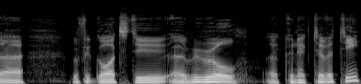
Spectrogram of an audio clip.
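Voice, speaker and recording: A dark, mellow, relaxed tone on a very clean recording with a silent background. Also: man. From Pretoria, South Africa. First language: Afrikaans. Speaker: guest, product manager in wireless distribution. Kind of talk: casual interview chat. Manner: relaxed, hesitant with fillers.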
